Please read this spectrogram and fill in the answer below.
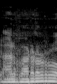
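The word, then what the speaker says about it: Álvaro: His name is Alvaro. I can speak Spanish a little bit. You can roll the R's. Thank you. Alvaro.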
